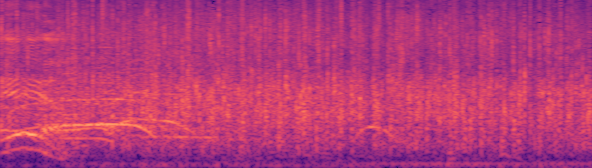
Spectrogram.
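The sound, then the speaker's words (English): A crowd applauds steadily for the staff at the Punchline, dense clapping filling the whole stretch at a loud, even level, with a few brief vocal whoops or cheers rising over it near the start. “Let's hear it for all the staff here at the Punchline.”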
